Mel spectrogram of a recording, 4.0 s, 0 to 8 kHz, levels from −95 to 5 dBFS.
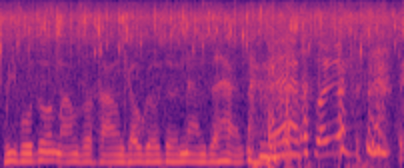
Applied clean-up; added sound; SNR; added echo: none; Frying (food); -1 dB; none.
